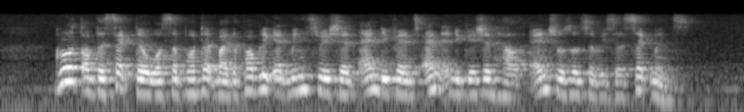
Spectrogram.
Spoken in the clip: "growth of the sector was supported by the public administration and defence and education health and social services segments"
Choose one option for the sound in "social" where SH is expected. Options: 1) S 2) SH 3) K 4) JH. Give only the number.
1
